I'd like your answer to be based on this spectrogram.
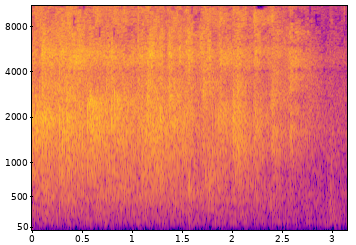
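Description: Audience applause during a university memorial debate, a dense wash of clapping that swells briefly and then tapers off a little, heard alone without talk.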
